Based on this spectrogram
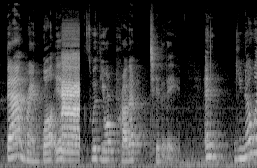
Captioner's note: sheep baaing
